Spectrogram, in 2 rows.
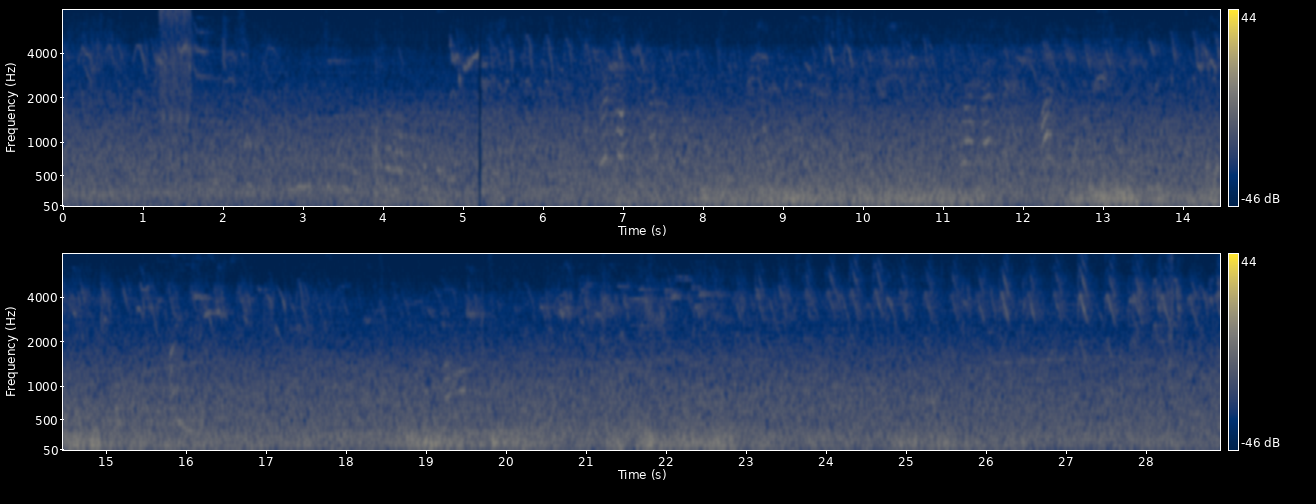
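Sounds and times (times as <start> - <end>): wild birds chirping: 0.0 - 19.7, 20.4 - 28.9.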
